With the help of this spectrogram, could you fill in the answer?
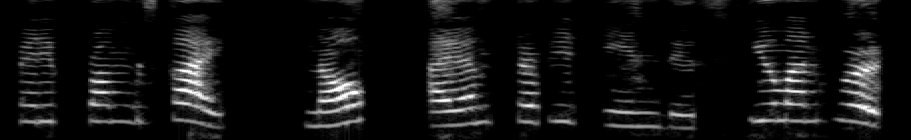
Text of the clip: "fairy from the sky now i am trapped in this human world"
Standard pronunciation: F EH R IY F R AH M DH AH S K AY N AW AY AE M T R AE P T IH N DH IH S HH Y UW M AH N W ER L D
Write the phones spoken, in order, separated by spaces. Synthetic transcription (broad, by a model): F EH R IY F R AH M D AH S K AY N AW AY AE M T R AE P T IH N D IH S HH Y UW M AH N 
